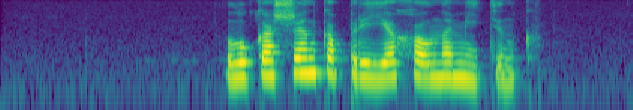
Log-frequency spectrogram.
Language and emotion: Russian, neutral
